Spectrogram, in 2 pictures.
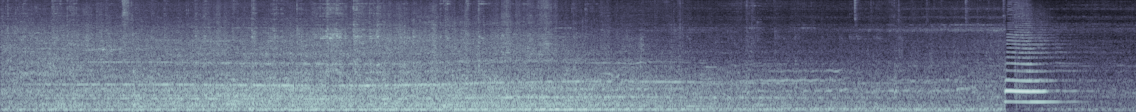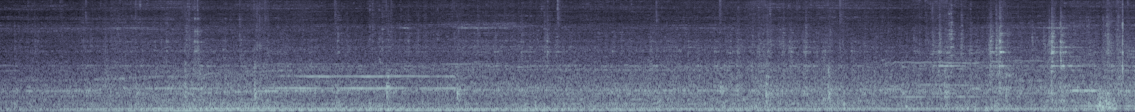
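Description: Diesel locomotive passing close with its engine running, then its long train of passenger coaches rolling by with steady wheel noise on the rails. About halfway through, a brief, loud horn blast.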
